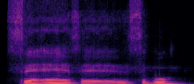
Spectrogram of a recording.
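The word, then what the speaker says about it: זבוב: Y entonces ahí, qué gran milagro, porque la presencia de una mosca representa, ¿cómo se dice mosca en hebreo? Zbu, zbu, así se dice, zbu.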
